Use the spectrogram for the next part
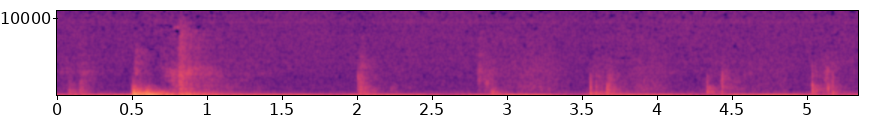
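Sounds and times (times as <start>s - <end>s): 
soft footsteps: 0.1s - 5.3s
steady low hum: 0.3s - 3.2s
door swinging shut with a solid thud: 0.5s - 1.7s.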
